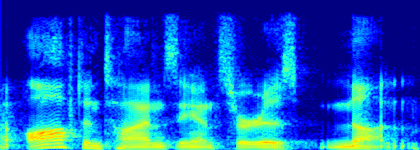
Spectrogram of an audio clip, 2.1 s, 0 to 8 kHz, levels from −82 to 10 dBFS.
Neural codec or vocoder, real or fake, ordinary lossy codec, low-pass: codec, 16 kHz, 0.8 kbps, ZipCodec; fake; AAC, 48 kbps; 7.2 kHz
